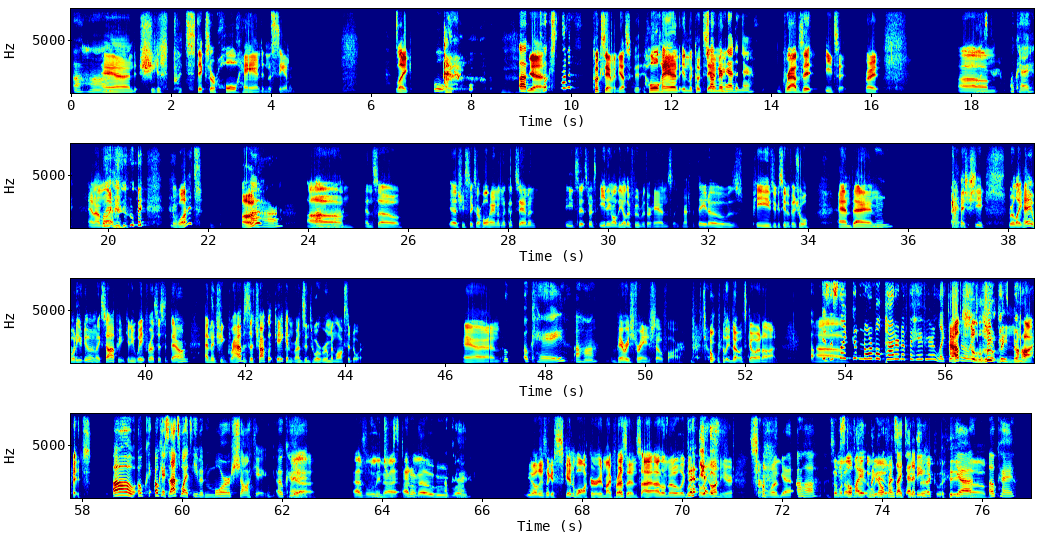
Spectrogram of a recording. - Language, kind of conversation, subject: English, advice, How can I cope with shock after a sudden breakup?
- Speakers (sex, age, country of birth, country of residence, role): female, 30-34, United States, United States, advisor; male, 25-29, United States, United States, user
- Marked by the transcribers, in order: drawn out: "And"; other background noise; laugh; tapping; drawn out: "um"; laugh; laughing while speaking: "wha"; other noise; chuckle; laugh; laughing while speaking: "I don't really"; laughing while speaking: "Absolutely not"; laugh; laughing while speaking: "Someone"; chuckle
